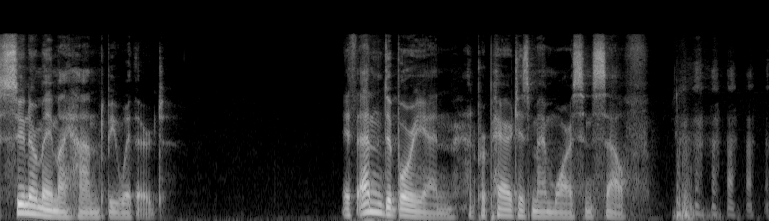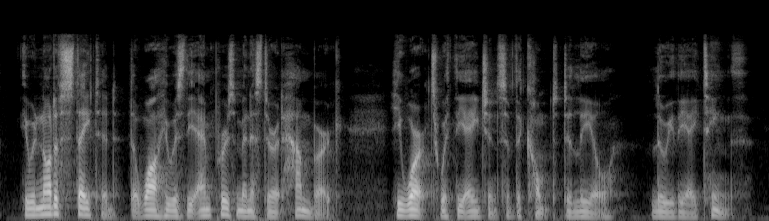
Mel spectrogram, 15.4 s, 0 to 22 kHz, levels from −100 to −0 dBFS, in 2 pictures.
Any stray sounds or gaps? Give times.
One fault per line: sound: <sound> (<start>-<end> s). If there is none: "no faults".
sound: laugh (6.7-7.7 s)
